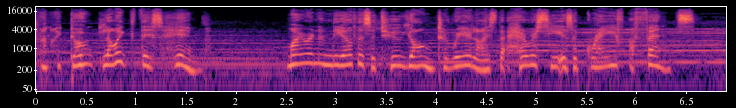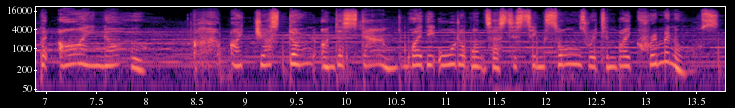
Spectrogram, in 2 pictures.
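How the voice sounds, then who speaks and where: Female actor as troubled young chorister, high pitch, earnest, unsure, game dialogue, music behind. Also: moderate pace, natural voice. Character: earnest, self-doubting child in a choir. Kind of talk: scripted video game dialogue and monologue.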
